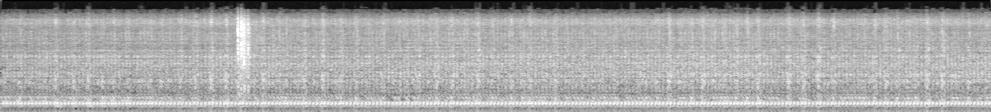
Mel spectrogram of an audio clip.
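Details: Old two-cylinder Evinrude two-stroke outboard with dual carburetors and a single ignition coil, run after sitting: steady, busy buzz with a light rattle at even speed; it runs smoothly with no misses.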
